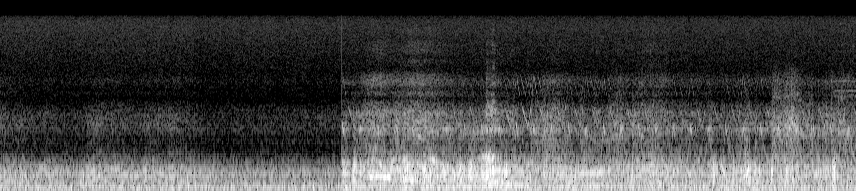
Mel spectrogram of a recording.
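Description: Wind buffets a microphone on a moving motorcycle.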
